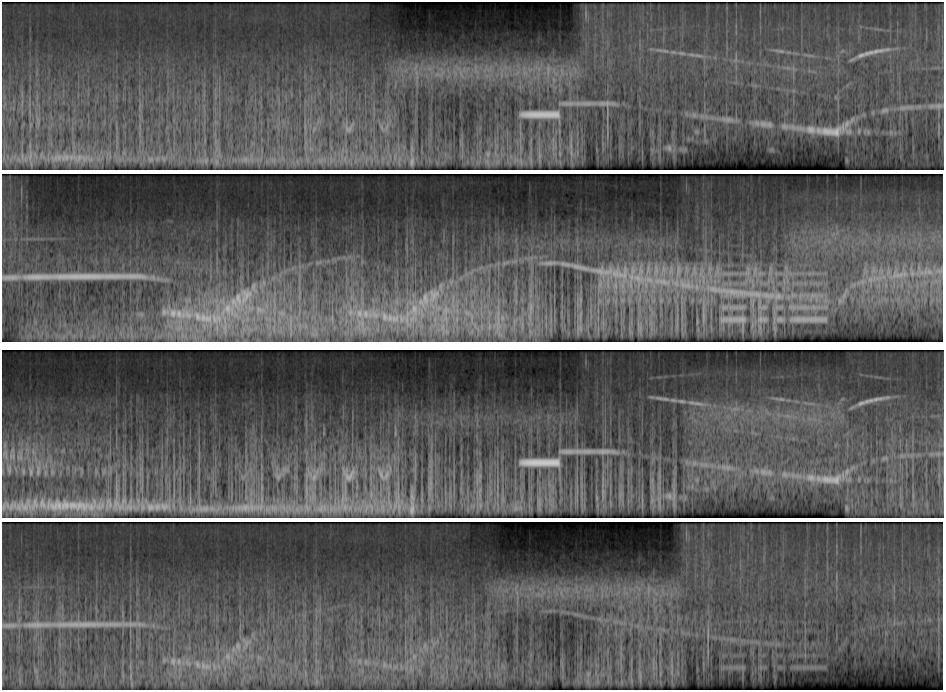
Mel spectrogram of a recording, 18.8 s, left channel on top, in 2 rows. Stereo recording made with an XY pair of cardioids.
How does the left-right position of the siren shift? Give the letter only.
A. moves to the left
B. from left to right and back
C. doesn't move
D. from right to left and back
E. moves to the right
A.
